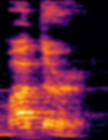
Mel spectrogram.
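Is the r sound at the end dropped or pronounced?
pronounced. The word ends with a pronounced r sound. "se for um American pronounce... ele vai falar mother. Er, er, er"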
